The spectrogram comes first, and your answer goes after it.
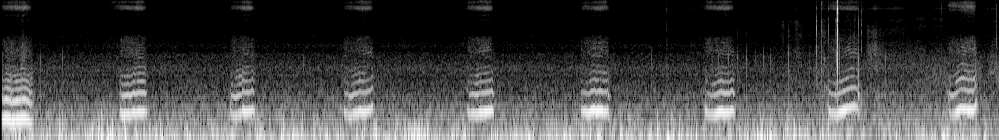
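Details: Umi the cat snores while asleep, each breath carrying a short tonal squeak with rising and falling overtones, repeating steadily about every two and a half seconds over a low, rumbling background hum.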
